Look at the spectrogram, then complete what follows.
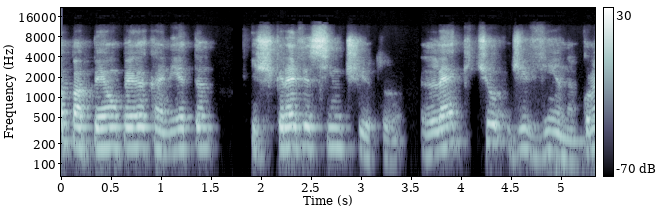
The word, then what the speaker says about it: lectio: pega papel pega a caneta escreve esse sentido léptio divina como é que escreve isso Renato ele é C mudo t e o do lado se escreve Divino lectio Divina leitura Orante que significa então a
